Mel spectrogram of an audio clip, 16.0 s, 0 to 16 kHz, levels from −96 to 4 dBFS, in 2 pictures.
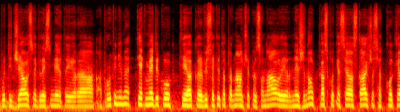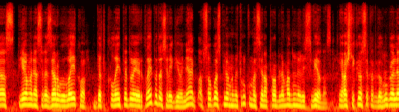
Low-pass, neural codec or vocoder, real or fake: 14.4 kHz; codec, 32 kHz, 1.9 kbps, SNAC; fake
